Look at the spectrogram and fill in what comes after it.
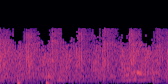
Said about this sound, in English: Yes, let's clap our hands.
